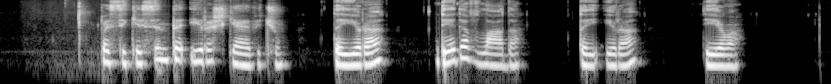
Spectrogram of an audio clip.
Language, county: Lithuanian, Vilnius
